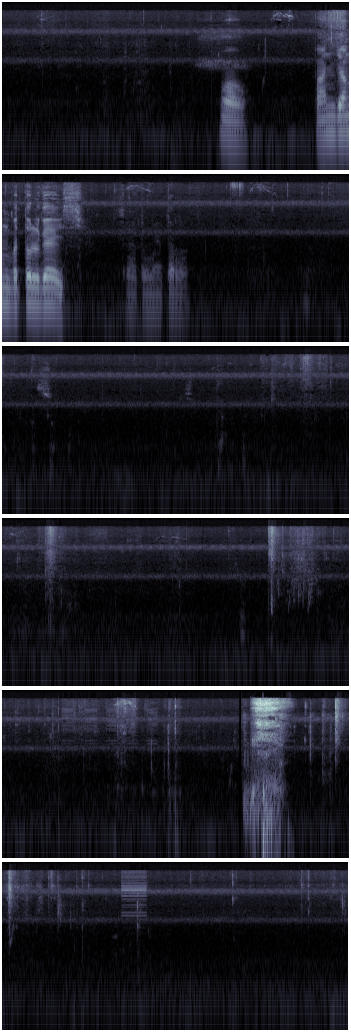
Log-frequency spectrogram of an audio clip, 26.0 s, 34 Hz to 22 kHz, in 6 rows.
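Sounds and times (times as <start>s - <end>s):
loud splash: 16.3s - 17.1s
water splashing and dripping: 16.3s - 18.2s, 19.1s - 22.8s.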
